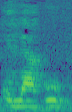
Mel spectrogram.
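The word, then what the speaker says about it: אליהו: Ang Hebrew name niya po ay pinapronounce na Elahu.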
